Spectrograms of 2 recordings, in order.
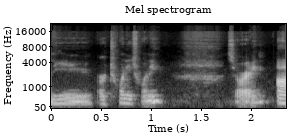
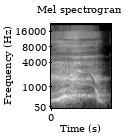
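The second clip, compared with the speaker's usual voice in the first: sudden high sharp intake of breath; sharp anxious gasp; 7 dB louder than usual. Retold or imitated. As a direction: gasp as panic grips the chest. Recalling chest tightness panic.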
